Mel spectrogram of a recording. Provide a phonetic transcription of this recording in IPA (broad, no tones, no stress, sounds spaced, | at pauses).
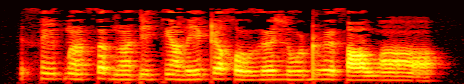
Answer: θ ĩ ɓ ə̃ θ ə ɡ ə̃ ɗ i kʲ ɑ̃ ð i ʈ ɨ χ u ð ø z u ɖʱ ø θ ɑ w ɑ̃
